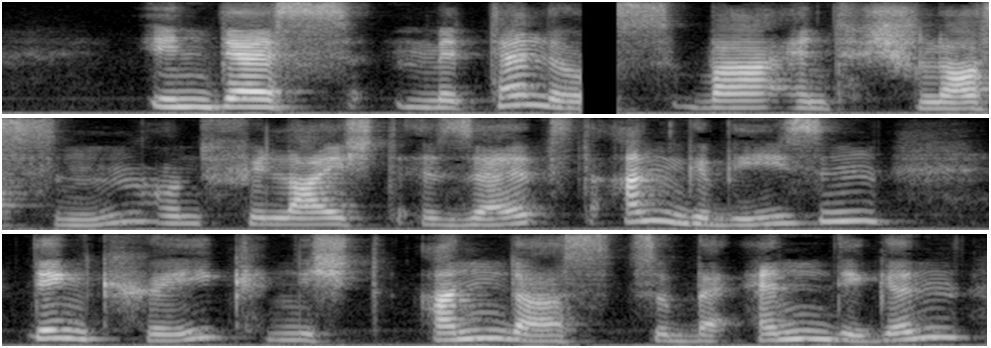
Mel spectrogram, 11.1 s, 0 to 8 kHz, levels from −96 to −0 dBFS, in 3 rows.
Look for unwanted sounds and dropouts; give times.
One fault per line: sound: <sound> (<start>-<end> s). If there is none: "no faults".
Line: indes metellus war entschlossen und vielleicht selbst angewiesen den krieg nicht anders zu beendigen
sound: dropout (2.2-2.3 s)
